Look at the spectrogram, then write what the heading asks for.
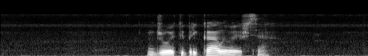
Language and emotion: Russian, positive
